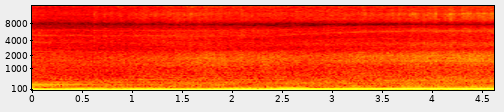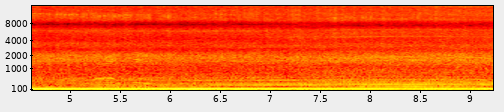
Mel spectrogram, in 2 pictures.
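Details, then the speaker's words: 2013 Polaris RZR 800S 2.0 after an engine rebuild, driving: a steady, even low drone with no knocks or rattles. The motor sounds okay and the rebuilt engine runs healthy. "anyway yeah he's doing all right motor sounding okay hear something I don't but motor sounds okay"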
